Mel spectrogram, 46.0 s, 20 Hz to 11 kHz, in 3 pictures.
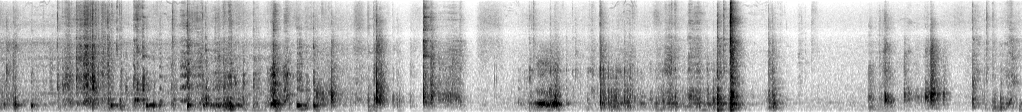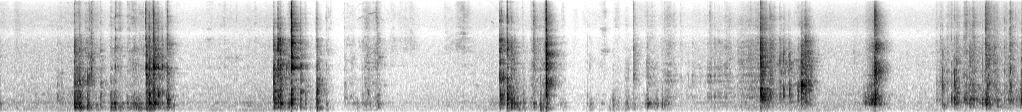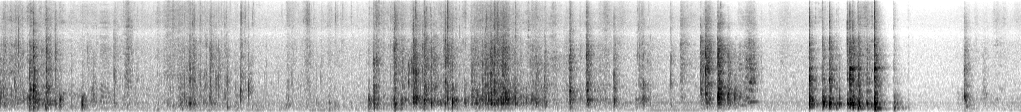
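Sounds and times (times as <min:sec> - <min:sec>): vacuum cleaner parts clattering: 0:00.0 - 0:07.0, 0:24.3 - 0:27.6, 0:29.4 - 0:42.1
rustling: 0:00.0 - 0:10.8, 0:29.4 - 0:42.6.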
